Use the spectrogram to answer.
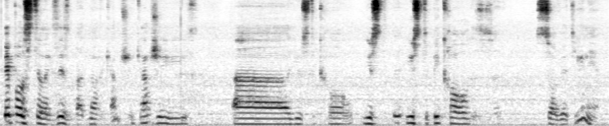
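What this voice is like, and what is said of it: Foreign accent. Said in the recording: “my accent. ... Oh, you have an accent.”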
